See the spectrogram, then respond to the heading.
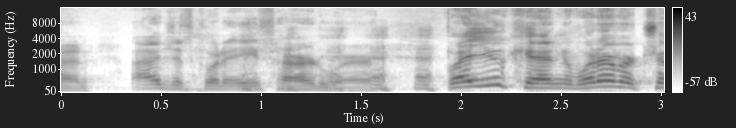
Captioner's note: chuckling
